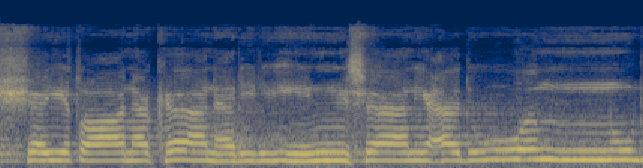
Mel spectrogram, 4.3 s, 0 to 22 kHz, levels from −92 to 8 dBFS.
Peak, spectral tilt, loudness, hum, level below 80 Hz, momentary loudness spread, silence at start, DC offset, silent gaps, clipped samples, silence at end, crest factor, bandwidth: -6 dBFS; -7 dB/octave; -17 LUFS; none; -50 dBFS; 3 LU; 0 s; under 0.1%; none; under 0.1%; 0 s; 10 dB; 11.5 kHz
